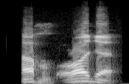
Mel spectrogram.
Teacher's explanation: خا حروف مستعلیہ میں سے پر پڑا جائے گا، اس کو ہلانا نہیں. را زبر کی وجہ سے پر پڑا جائے گا، جیم کے اوپر زبر ہے اس لیے اس کو کھینچنا نہیں.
